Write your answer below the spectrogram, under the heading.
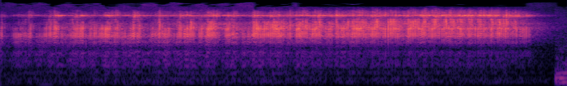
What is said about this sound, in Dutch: maar als je wat algemener geluk kunt gebruiken, leg je een muntje in de bek van het zwijntje. Als het al tollend in het rooster rolt, zorgt het zwijntje voor een portie geluk.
